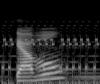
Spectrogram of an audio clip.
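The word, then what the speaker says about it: Gavelle: pleasure of the law gavl I mean it wouldn't be pronounced gavel there's a little tiny accent in there and what is the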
